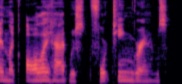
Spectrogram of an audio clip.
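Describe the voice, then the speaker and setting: A man's fairly high voice, dry and close with no echo. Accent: Philadelphia. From Philadelphia area, Pennsylvania (Delaware County). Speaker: stock trader and livestreamer. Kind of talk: casual livestream chat answering viewers. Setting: livestream with lo-fi music playing. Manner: casual, filler-heavy.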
